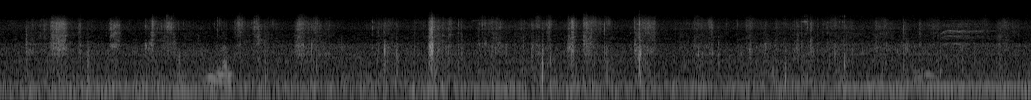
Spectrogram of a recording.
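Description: Irregular crackling clicks and rustles, thickest through the first two-thirds and thinning out near the end, over a steady low hum.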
